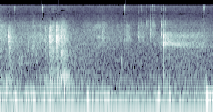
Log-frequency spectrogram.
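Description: Near silence: room tone with a few faint, brief rustles and ticks.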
